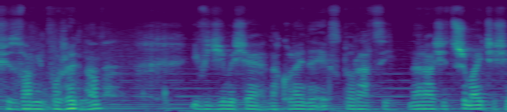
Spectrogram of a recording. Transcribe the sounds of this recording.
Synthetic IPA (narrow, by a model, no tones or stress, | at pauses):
ɕɛzvamʲipɔʐɛɡnam | ivʲid͡ʑimɘɕɛnakɔlɛjnɛjɛksplɔɾat̪sʲji | naɾaʑɛtʂɘmajt͡ɕɛɕɛ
